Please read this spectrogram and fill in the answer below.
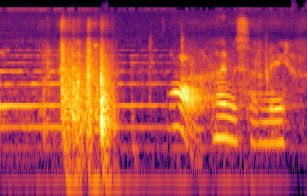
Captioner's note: door thuds shut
